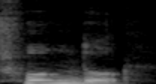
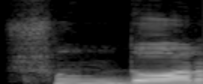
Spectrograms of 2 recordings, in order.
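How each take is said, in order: First: সুন্দর pronounced shun-dor, closed final vowel; standard pronunciation. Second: সুন্দর mispronounced as shun-dawr; shun-DAWR for সুন্দর, open final vowel; wrong pronunciation. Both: Shown as a demonstration. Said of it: "আমরা বলবো সুন্দর".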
